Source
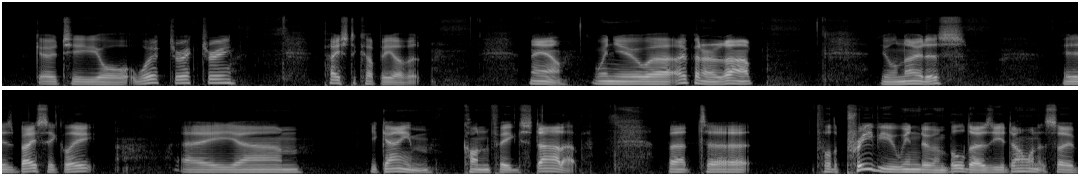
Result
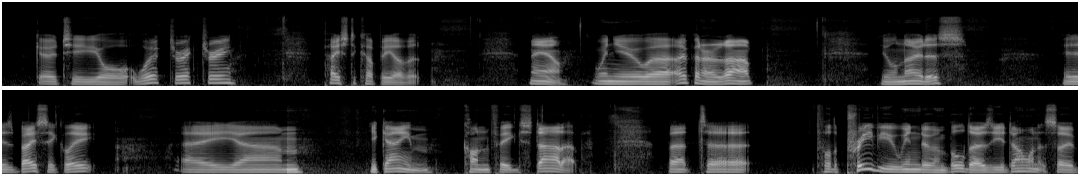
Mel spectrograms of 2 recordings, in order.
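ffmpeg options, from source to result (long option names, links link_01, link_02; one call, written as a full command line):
ffmpeg -i in.wav -filter_complex "[0:a]asplit=3[link_01][link_02][link_03];[link_01]atrim=end=13.612[link_04];[link_02]atrim=start=13.608:end=14.512,asetpts=PTS-STARTPTS,volume=9dB[link_05];[link_03]atrim=start=14.508[link_06];[link_04][link_05]acrossfade=duration=0.004:curve1=hsin:curve2=hsin[link_07];[link_07][link_06]acrossfade=duration=0.004:curve1=hsin:curve2=hsin" out.wav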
